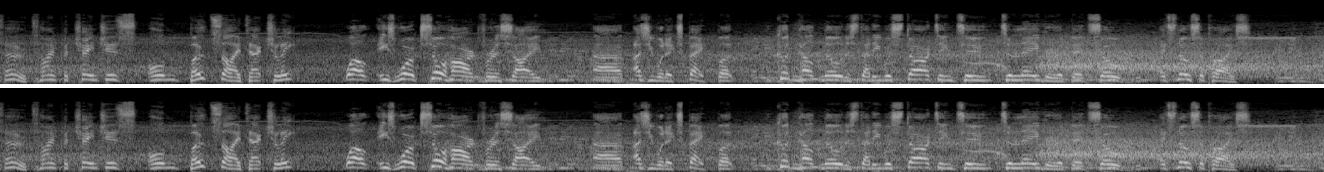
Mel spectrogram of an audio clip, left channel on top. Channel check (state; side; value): identical; both; correlation 1.00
